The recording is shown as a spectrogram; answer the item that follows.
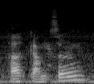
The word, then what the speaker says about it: Cảm ơn: Cảm ơn.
